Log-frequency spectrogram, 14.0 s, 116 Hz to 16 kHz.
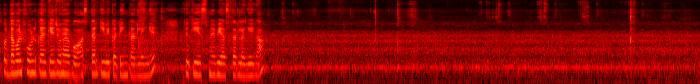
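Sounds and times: faint hiss and hum: 0.0 - 14.0
scissors snipping fabric: 9.7 - 12.9.

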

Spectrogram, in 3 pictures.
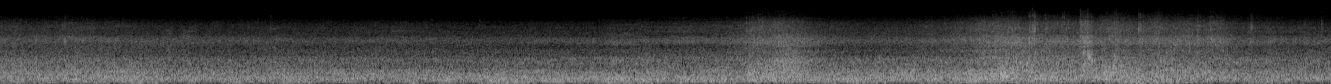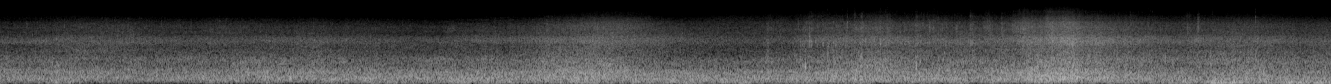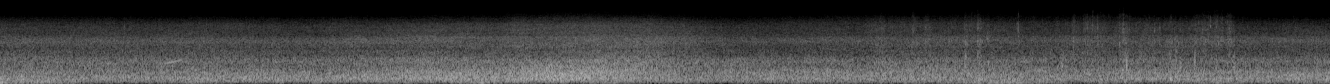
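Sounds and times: ocean waves breaking on beach: 0.0 - 39.9
wind on microphone: 0.0 - 39.9.

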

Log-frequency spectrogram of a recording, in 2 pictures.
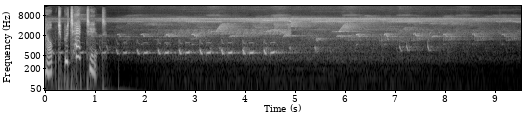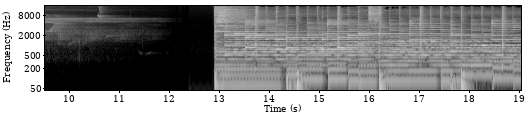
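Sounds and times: high insect drone: 0.1 - 10.7.

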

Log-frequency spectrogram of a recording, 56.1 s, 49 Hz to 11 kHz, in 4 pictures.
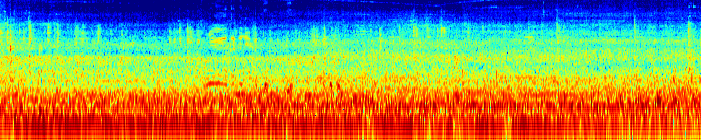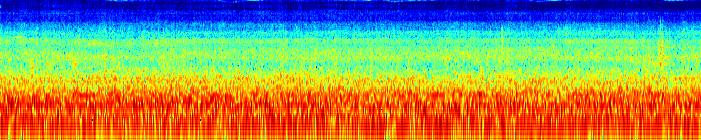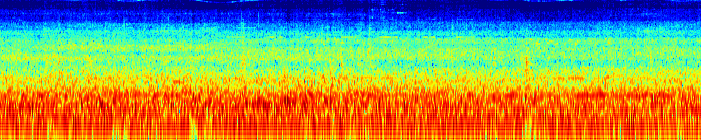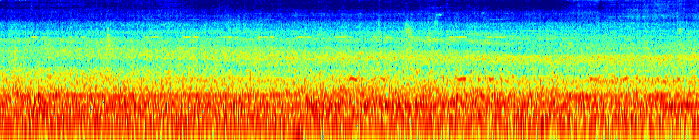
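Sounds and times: excavator diesel engine running: 0.0 - 56.0.

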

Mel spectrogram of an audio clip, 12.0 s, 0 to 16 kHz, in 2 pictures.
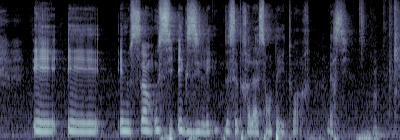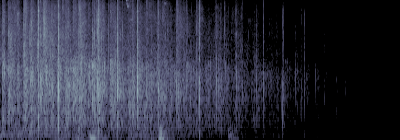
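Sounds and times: audience applauding: 5.9 - 10.9.

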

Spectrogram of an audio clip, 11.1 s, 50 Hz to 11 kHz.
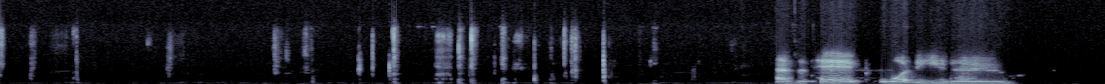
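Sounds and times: faint clicks and taps: 0.0 - 2.0, 2.6 - 7.5.

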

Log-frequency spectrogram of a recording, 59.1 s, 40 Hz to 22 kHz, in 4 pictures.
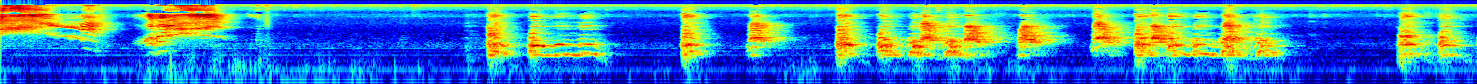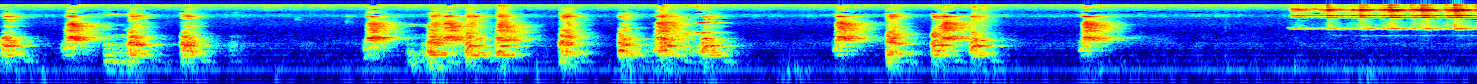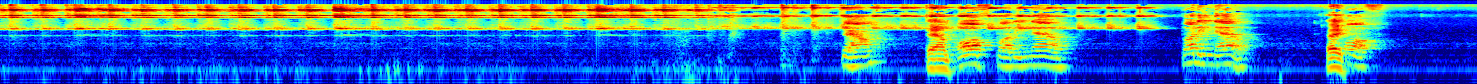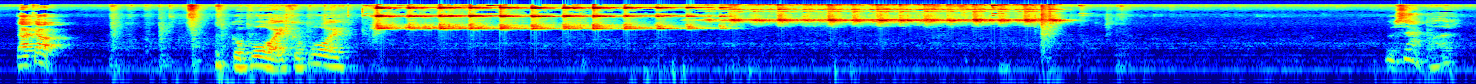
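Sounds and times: jingle bells shaken: 27.6 - 41.8, 47.9 - 55.2.

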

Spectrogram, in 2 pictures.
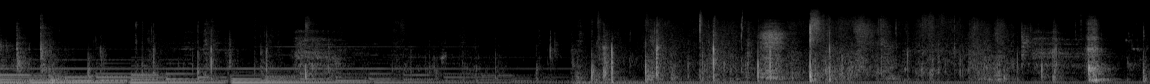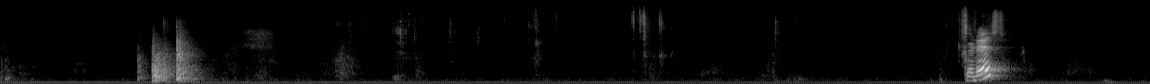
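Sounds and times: jacket rustling: 1.4 - 10.7
wrapper crinkling: 14.8 - 18.4.

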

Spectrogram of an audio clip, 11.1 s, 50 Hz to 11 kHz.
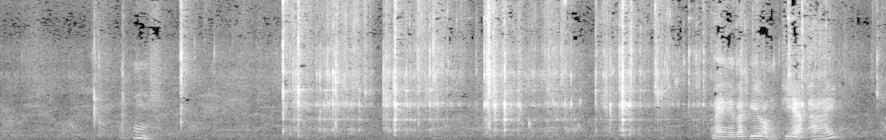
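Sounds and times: spoon clinking ice and glass: 3.5 - 10.3.

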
